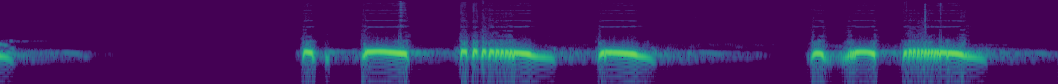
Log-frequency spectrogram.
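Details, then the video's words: Spotted dove in the fast 'thổ còi' cooing style, used to rouse other doves: clusters of low hollow notes, short clipped hoots mixed with longer arching coos that drop in pitch, two bursts separated by a brief pause. "Tiếng chim cu gáy thổ còi tốc độ gáy cực nhanh cực chất kích bổi lên nhanh"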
